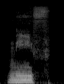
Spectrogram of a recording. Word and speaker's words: Niamh: Pero de momento vamos a escuchar a nif Parsons que visitó el País Vasco la semana pasada. Bueno, la semana pasada, estos últimos días. Nif Parsons, Nif se escribe N-I-A-M-H, ¿eh? Nif Parsons.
